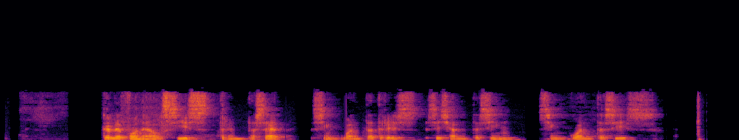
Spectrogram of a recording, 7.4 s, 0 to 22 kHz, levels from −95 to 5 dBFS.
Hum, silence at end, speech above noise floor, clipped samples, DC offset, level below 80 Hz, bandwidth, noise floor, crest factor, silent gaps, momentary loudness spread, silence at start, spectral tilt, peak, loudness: none; 0.4 s; 28 dB; under 0.1%; under 0.1%; -68 dBFS; 8.4 kHz; -57 dBFS; 22 dB; 0.69-1.01 s, 2.99-3.10 s, 5.28-5.37 s, 6.68-6.73 s, 6.80-6.96 s; 15 LU; 0.4 s; -3 dB/octave; -6 dBFS; -28 LUFS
